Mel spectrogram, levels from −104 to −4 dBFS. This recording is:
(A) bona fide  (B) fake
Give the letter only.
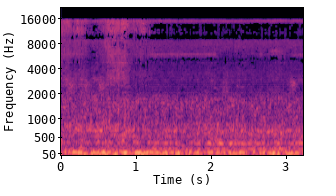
B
